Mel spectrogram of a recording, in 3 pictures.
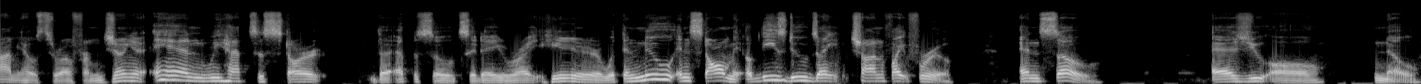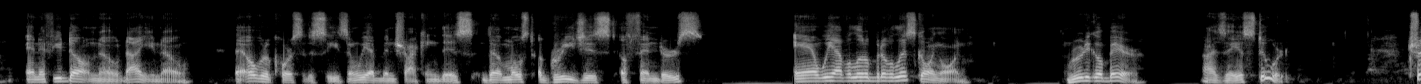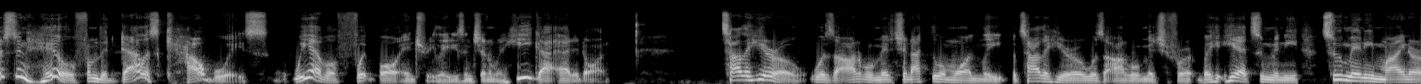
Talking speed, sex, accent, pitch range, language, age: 165 wpm, male, American, 90-145 Hz, English, 30-49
